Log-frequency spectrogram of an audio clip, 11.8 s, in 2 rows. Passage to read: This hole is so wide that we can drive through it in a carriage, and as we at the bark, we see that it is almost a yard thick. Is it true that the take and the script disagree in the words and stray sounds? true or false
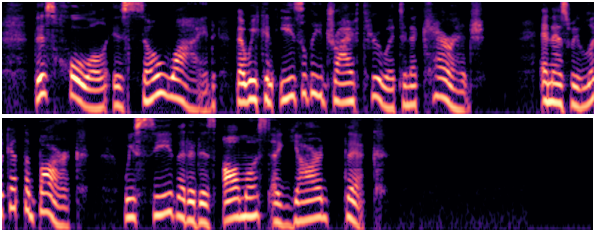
true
